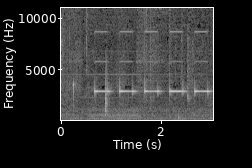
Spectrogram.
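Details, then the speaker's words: High-pitched beeps repeating about twice a second: a portable transport ventilator's high pressure alarm in assist control mode (volume 400, PEEP 5), with a full breath delivered at each patient effort; a sensitivity issue. "That's a high pressure alarm. Get it? Yep. So watch your sensitivity."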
